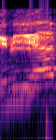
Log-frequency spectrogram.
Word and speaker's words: Iniad: Shield of and that would Iniad is how you say it?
